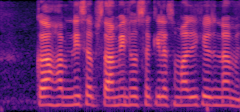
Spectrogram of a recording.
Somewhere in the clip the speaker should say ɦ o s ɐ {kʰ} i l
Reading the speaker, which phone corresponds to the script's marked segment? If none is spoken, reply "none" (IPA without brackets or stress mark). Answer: k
